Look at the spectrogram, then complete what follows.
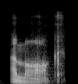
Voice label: "amok", British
